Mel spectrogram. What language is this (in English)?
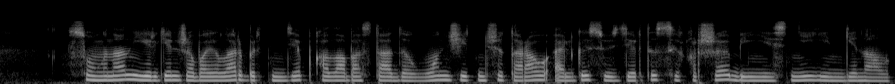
Kazakh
